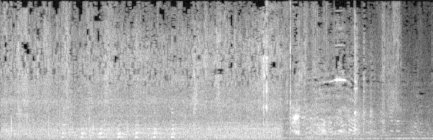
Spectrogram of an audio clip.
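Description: Busy town street ambience: crowd chatter and passing traffic, with a quick run of short beeps about a second in.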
